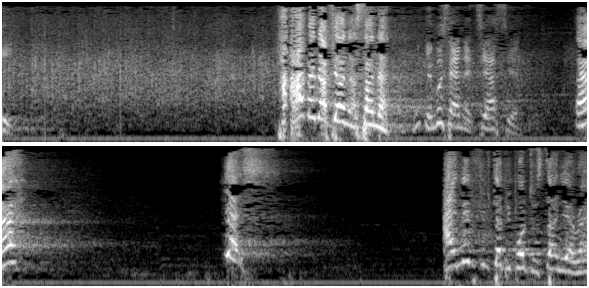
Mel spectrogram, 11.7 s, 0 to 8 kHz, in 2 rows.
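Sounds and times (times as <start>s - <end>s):
large church audience clapping: 0.0s - 5.7s
speech: 3.2s - 6.2s, 8.0s - 8.6s, 10.4s - 11.6s.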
